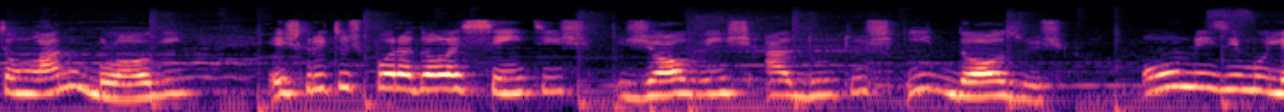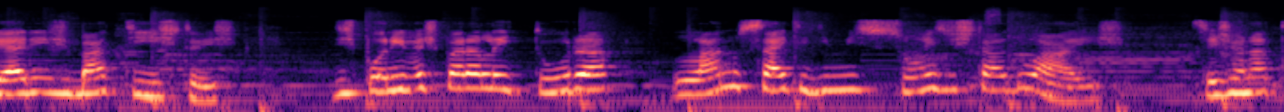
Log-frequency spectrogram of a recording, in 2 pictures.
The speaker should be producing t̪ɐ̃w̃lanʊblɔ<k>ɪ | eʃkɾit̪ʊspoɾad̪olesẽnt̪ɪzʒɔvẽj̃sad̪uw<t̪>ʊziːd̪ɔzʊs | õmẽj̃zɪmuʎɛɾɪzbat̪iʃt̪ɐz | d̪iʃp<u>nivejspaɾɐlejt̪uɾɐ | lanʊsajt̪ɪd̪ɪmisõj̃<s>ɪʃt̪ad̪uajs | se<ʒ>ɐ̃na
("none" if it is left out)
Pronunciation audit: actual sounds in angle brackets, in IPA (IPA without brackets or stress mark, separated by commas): ɡ, t̪, o, z, ʒ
